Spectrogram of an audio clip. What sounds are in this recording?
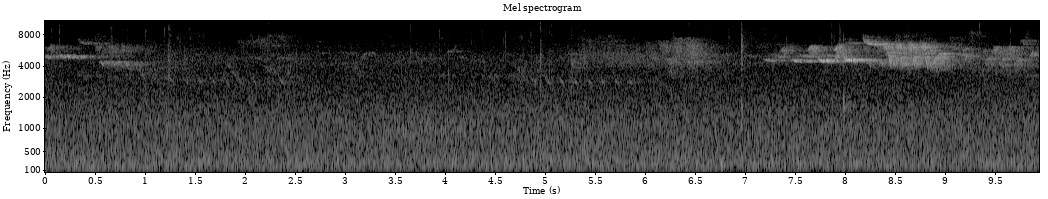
warbler song, unidentified sound, Pacific Wren song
